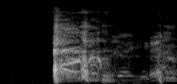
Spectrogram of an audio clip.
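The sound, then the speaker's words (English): A loud cough bursts right into a microphone after a brief silence, harsh and breathy, followed by a rougher throaty trailing cough. “Just coughing on the mic.”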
